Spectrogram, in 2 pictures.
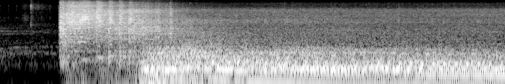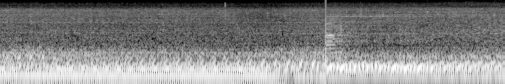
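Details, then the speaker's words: BMW after replacing faulty starter motor that spun freely without engaging the flywheel: brief crank, engine catches and settles to even idle with faint electrical hum; previous whine gone, normal start. "chicos, parece que está todo bien, ¿vale? Sí que suena un pequeño, como si pasara corriente por algún sitio, pero no es el pitido que sonaba antes."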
